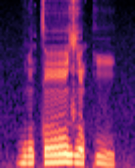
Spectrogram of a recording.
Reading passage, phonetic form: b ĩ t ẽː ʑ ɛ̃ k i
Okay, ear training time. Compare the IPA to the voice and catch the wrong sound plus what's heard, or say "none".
none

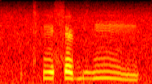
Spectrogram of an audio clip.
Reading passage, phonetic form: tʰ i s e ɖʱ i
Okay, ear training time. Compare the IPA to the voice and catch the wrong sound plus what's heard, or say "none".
none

